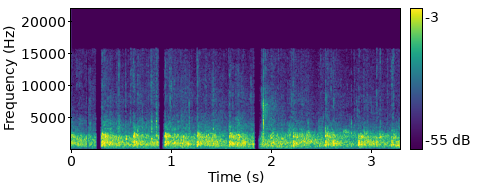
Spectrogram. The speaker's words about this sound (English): There we go. Now it's safe to sit down. I got a clap.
